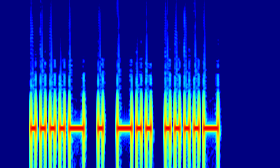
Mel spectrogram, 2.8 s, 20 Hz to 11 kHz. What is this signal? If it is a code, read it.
Morse code, heard as a keyed tone, about 25 wpm, 700 Hz. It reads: 4ED4
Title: All Cut Numbers - 4-Digit 25wpm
